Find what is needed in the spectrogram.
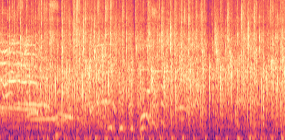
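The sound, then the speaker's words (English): Audience applause and clapping for volunteers at a science talk. A thick, continuous wash of many hands clapping holds steady throughout, with some voices mixed in. “Can we get a huge round of applause and clapping for these people?”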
